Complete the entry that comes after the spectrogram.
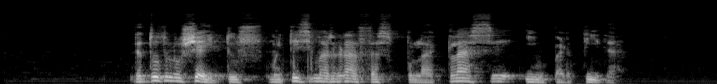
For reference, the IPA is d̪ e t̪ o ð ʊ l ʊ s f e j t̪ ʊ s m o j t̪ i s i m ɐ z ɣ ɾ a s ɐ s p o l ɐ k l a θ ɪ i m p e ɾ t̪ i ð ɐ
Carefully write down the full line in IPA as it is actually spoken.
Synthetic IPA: d̪ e t̪ o ð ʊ l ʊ s ʃ e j t̪ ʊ s m o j t̪ i s i m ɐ z ɣ ɾ a θ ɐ s p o l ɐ k l a s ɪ i m p a ɾ t̪ i ð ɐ

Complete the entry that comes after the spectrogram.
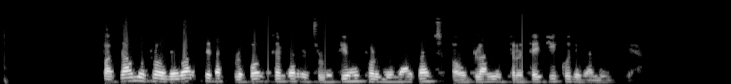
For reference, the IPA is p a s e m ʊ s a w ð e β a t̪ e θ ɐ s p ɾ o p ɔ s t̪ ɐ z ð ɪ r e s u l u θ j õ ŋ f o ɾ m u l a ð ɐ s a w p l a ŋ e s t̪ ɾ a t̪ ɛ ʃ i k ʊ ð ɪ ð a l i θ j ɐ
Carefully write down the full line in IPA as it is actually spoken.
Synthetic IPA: p a s a m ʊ s a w ð e β a t̪ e ð ɐ s p ɾ o p ɔ s t̪ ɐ z ð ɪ r e s o l u θ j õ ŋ f o ɾ m u l a ð ɐ s a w p l a ŋ e s t̪ ɾ a t̪ ɛ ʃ i k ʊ ð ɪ ɣ a l i θ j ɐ

